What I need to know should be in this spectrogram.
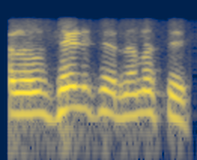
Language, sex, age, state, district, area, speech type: Kannada, male, 45-60, Karnataka, Udupi, rural, conversation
